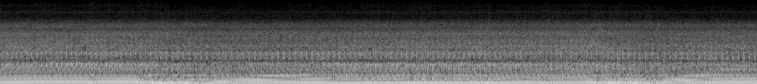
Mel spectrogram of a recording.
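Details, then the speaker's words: Classic Mini turbo at first start-up, even deep idle with a light knock felt and heard at the rocker cover; suspected rockers, likened to a big end gone, cause not confirmed; top-end knock at idle. "touching on cover can you hear it Knocking it's ch mostly yeah can you hear it Knocking a little bit front sounds almost like a big end gone"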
